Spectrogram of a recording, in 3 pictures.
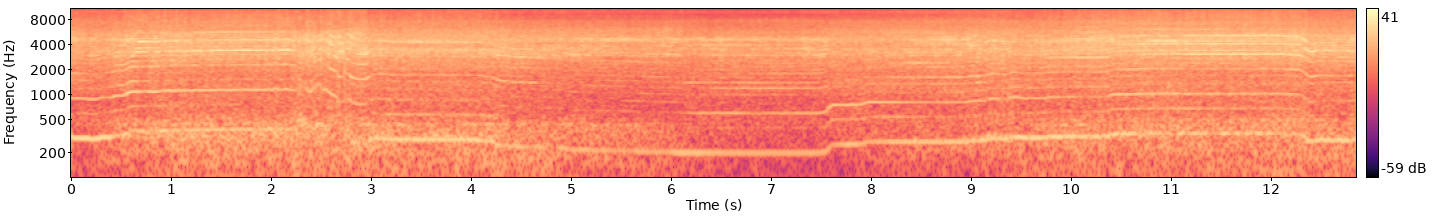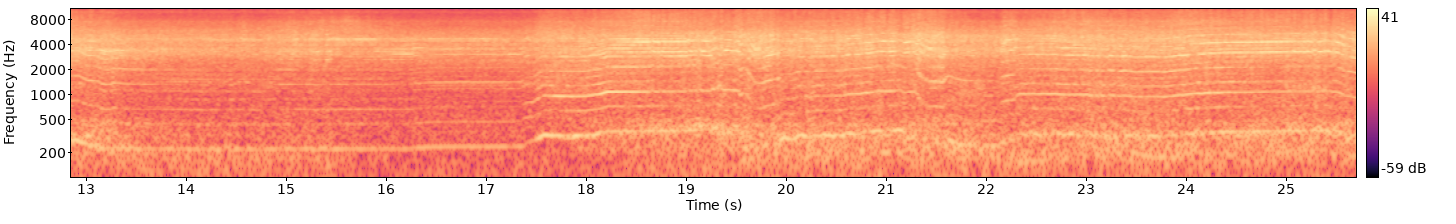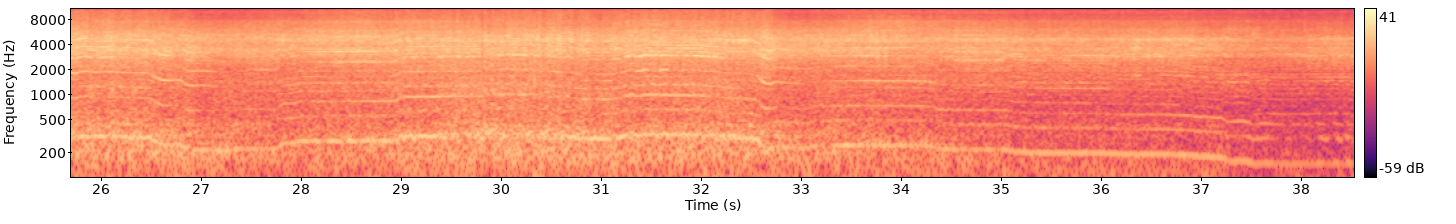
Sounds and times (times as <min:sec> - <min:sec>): Motorboat, speedboat: 0:00.0 - 0:38.5.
